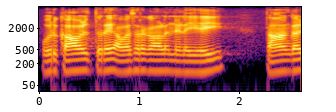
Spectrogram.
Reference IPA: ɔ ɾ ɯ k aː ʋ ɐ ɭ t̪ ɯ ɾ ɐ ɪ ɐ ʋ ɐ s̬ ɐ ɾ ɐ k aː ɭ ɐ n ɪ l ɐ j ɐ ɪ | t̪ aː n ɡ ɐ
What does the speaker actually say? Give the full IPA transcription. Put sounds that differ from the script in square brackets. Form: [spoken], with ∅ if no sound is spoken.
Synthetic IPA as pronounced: ɔ ɾ ɯ k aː ʋ ɐ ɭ t̪ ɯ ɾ ɐ ɪ ɐ ʋ ɐ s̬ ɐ ɾ ɐ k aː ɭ ɐ n ɪ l ɐ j ɐ ɪ | t̪ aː [ŋ] ɡ ɐ

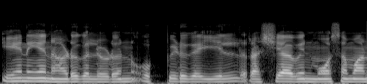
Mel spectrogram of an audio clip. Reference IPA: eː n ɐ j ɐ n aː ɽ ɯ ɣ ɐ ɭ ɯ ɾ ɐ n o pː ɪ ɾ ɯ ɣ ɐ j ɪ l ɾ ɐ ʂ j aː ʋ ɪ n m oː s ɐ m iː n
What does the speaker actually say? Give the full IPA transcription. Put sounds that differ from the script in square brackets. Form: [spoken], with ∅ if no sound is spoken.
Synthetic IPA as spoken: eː n ɐ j ɐ n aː ɽ ɯ ɣ ɐ ɭ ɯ [ɽ] ɐ n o pː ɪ [ɽ] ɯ ɣ ɐ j ɪ l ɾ ɐ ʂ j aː ʋ ɪ n m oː s ɐ m [aː] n

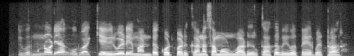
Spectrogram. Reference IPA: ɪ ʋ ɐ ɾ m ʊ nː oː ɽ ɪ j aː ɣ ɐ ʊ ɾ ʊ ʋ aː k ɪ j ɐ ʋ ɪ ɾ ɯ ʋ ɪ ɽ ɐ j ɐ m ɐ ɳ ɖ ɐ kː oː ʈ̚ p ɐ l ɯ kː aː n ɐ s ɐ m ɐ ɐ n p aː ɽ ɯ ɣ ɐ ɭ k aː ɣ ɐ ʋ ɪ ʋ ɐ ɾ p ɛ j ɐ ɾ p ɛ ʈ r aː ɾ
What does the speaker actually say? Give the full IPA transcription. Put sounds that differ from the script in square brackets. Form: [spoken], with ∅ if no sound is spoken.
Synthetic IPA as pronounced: ɪ ʋ ɐ ɾ m ʊ nː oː ɽ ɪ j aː ɣ ɐ ʊ ɾ ʊ ʋ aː k ɪ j ɐ ʋ ɪ ɾ ɯ ʋ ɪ ɽ ɐ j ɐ m ɐ ɳ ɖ ɐ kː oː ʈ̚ p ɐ [ɽ] ɯ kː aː n ɐ s ɐ m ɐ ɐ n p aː ɽ ɯ ɣ ɐ ɭ k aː ɣ ɐ ʋ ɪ ʋ ɐ ɾ p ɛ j ɐ ɾ p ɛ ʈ r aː ɾ

